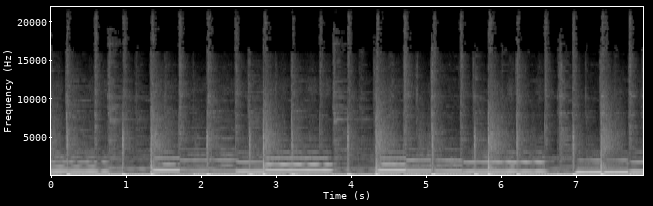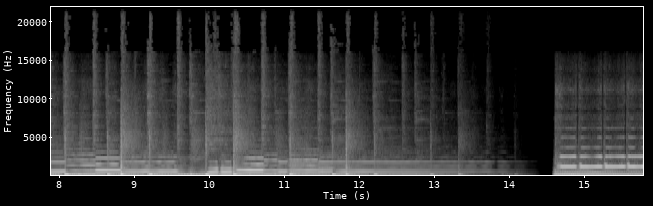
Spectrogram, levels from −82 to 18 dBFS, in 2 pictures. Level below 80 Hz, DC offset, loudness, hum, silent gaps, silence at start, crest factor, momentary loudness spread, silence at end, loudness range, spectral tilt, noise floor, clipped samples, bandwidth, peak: -18 dBFS; under 0.1%; -15 LUFS; none; 14.47-14.58 s; 0 s; 14 dB; 10 LU; 0 s; 6 LU; -6 dB/octave; -48 dBFS; under 0.1%; over 20 kHz; 0 dBFS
